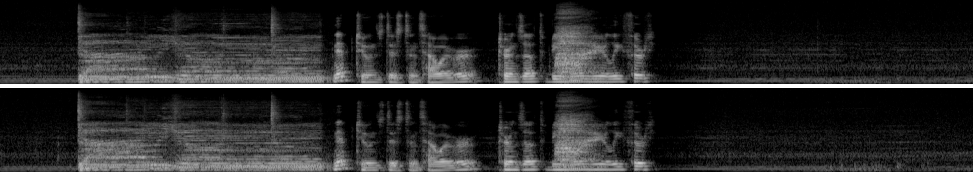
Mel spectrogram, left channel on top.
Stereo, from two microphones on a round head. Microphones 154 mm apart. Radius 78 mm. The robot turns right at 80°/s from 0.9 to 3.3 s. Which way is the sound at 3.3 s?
45° left (ahead or behind).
